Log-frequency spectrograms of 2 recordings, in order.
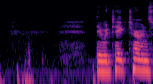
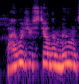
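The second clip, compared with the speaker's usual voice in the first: high character voice; 8 semitones higher, 5 dB louder than usual. Acted. Roostus asks the robot.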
